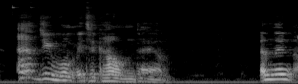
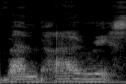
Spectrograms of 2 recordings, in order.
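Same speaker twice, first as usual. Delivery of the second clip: breathy, slow whispered jeer; mocking whisper; 4 semitones lower, 5 dB quieter, much slower than usual. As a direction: hiss the word slowly like a taunt. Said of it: "walked past going".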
